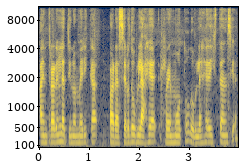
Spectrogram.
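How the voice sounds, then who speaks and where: Faint music plays behind a woman who talks at a fairly quick pace in a fairly low voice. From Venezuela. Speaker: voice actress and singer-songwriter. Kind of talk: interview answer. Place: home room.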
